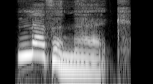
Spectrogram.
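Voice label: "leatherneck", English, British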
